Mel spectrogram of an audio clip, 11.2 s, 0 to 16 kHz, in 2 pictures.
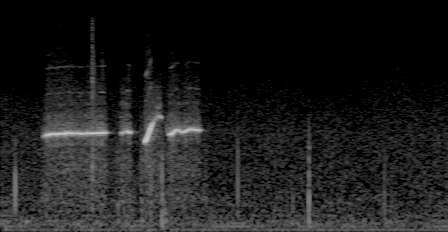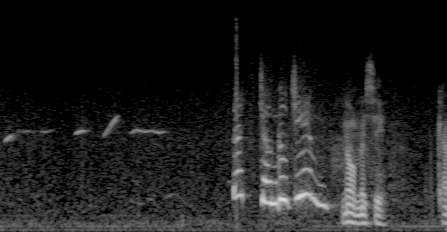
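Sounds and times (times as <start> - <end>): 
person whistling a high signal note with an upward flick: 0.6 - 2.6, 5.6 - 7.8
speech: 9.0 - 10.5.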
